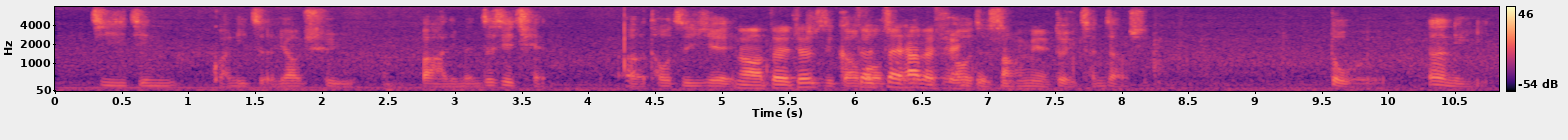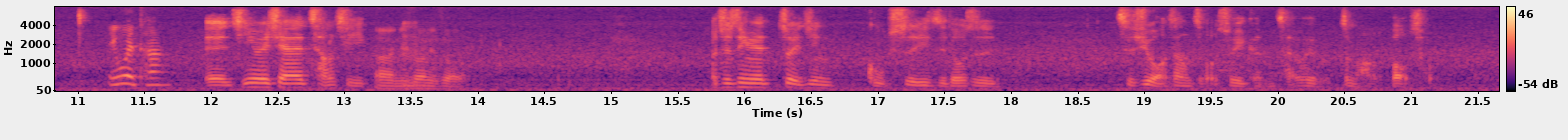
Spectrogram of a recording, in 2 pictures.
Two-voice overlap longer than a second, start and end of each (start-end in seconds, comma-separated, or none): 6.0-7.2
